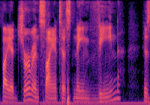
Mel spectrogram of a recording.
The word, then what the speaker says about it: Wien: this was noticed by a German scientist named vigne his name is spelled wi e in that we pronounce it vigne and what he noticed is that the wavelengths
